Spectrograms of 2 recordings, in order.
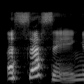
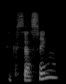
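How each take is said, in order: First: "Assessing" said firmly with an s sound, not "accessing"; confident correction to "Assessing"; corrected word. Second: "accessing?" said as the mistaken word with a doubtful rising tune; unsure "accessing?" with the hard c-s sound; "accessing?" tried out then doubted; wrong word slip. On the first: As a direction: settle on "Assessing" with a clear s. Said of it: "Assessing is the word that I want". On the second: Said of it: "That's not the word I want". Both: Real, not acted.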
